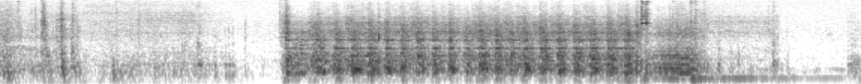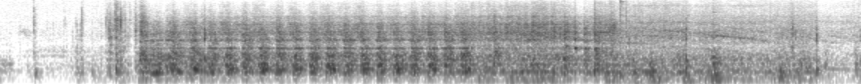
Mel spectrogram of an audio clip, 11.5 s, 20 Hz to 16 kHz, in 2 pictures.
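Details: Mercedes-Benz W123 230E: a long churning crank of about three turns a second stalls, then catches and settles into a smooth, even run; owner suspects the fuel accumulator.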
